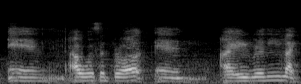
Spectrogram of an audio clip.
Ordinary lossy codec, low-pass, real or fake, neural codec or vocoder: AAC, 32 kbps; 7.2 kHz; fake; codec, 32 kHz, 1.9 kbps, SNAC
